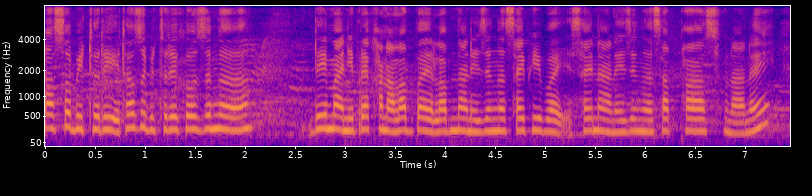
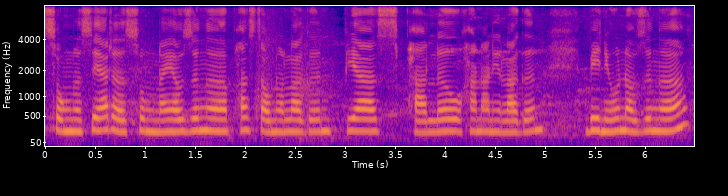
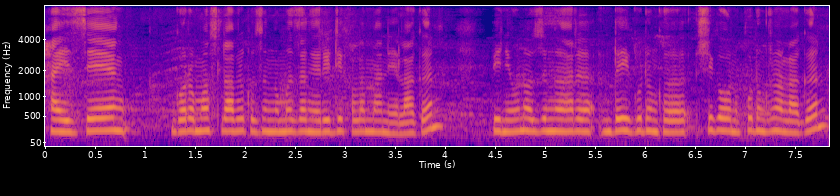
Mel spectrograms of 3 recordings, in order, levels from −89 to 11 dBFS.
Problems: none marked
